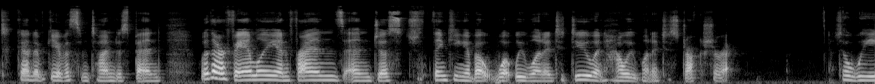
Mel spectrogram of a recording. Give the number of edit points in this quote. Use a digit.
0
